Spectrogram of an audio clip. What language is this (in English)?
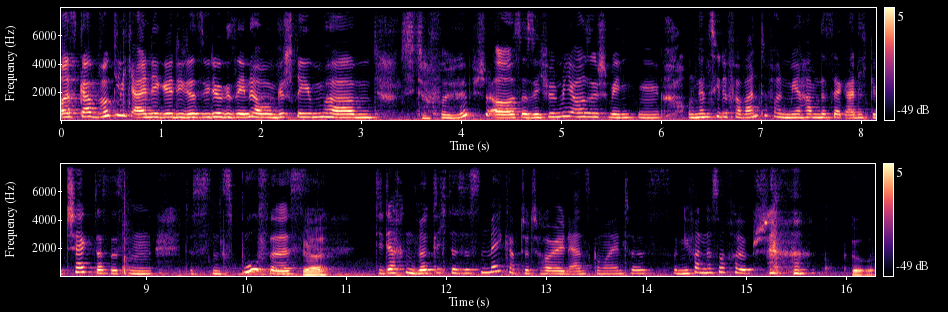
German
